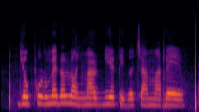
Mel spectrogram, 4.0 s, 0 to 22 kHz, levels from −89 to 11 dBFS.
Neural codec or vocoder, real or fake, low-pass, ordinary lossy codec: codec, 32 kHz, 1.9 kbps, SNAC; fake; 14.4 kHz; none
